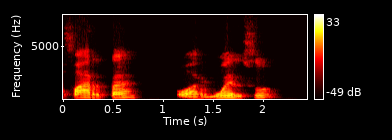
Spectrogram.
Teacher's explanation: cuando es R por L, se llama rotacismo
